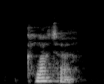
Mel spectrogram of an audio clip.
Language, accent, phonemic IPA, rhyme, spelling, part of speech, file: English, Southern England, /ˈklʌtə(ɹ)/, -ʌtə(ɹ), clutter, noun / verb, LL-Q1860 (eng)-clutter.wav
- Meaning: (noun) 1. A confused disordered jumble of things 2. Background echoes, from clouds etc., on a radar or sonar screen 3. Alternative form of clowder 4. Clatter; confused noise 5. A Sperner family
